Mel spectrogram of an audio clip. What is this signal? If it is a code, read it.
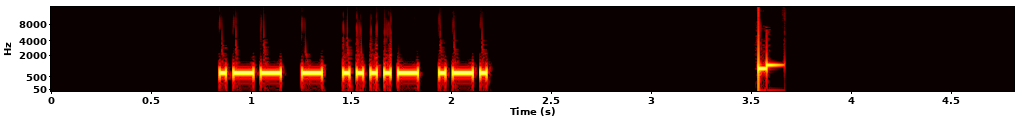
Morse code, heard as a keyed tone, about 34 wpm, 700 Hz. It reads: WT4R
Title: USA Call Signs - 4 Characters - 4x Character Spacing - 35wpm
